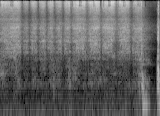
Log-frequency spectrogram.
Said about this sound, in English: I'll carefully wipe all this down and get all the grit off of it.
